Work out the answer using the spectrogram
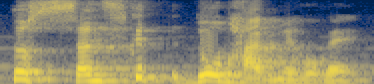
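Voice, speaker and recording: A man speaking as a podcast guest, explaining in a measured, lecturing way and building his points in lists. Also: medium pitch, very animated, dark tone. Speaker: guest scholar. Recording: roomy echo, faint background music.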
